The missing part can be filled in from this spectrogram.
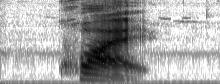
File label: "kuai", Chinese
